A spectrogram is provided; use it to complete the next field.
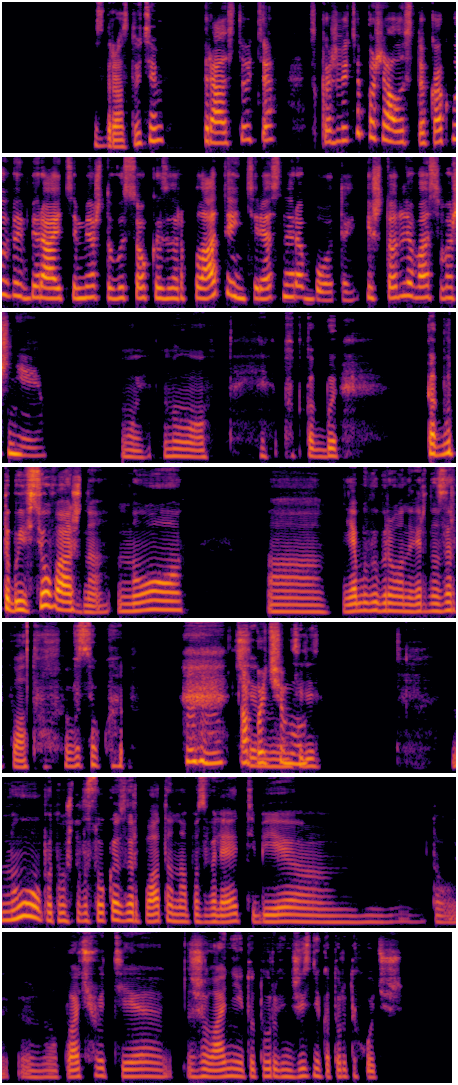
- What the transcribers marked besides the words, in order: chuckle; laughing while speaking: "высокую"
- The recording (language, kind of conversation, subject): Russian, unstructured, Как вы выбираете между высокой зарплатой и интересной работой?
